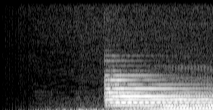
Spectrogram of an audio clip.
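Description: Wind band opening with a sustained, bell-like chord that comes in suddenly about a second in and holds steady.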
